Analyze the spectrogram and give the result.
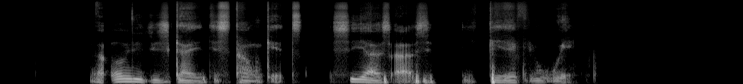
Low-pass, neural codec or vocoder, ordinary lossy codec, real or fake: none; autoencoder, 48 kHz, 32 numbers a frame, DAC-VAE, trained on Japanese speech; none; fake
